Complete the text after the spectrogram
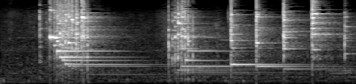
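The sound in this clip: Marimba played in a short demonstration: a handful of bright, struck wooden-bar notes, each ringing and decaying, with a quick cluster at the start followed by separate strikes at irregular intervals. No talking.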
